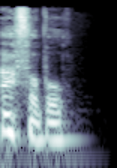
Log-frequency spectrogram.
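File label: "affable", English, uk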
